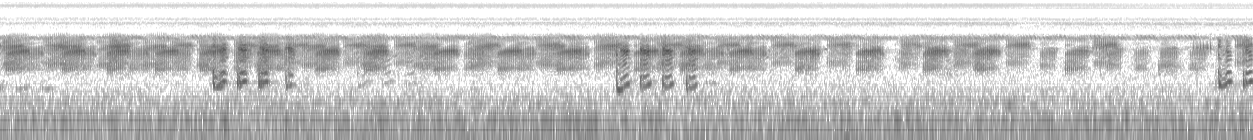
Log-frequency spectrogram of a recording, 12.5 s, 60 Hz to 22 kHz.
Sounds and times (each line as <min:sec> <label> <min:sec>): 0:00.0 Frogs chirping 0:12.5
0:00.0 Insects called 0:12.5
